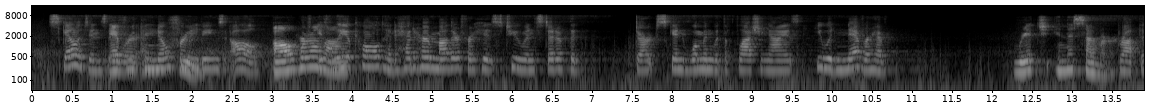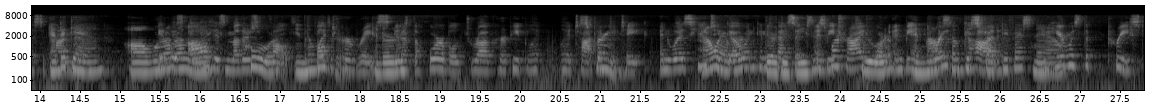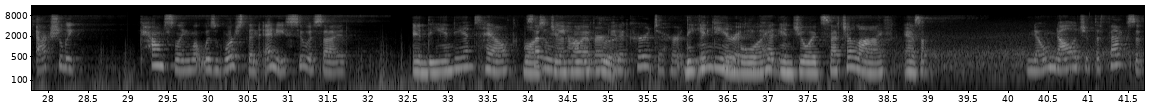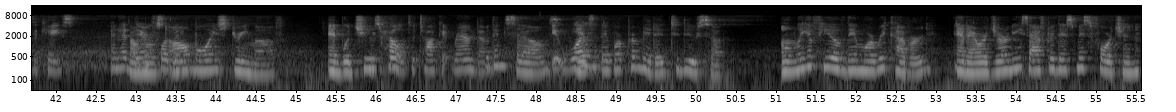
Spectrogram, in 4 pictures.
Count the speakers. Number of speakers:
two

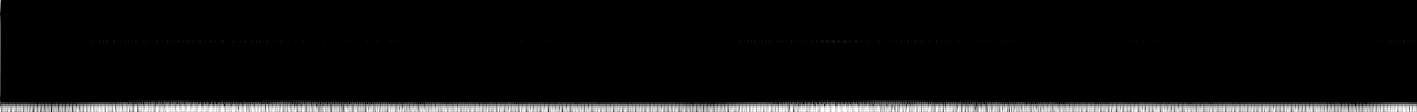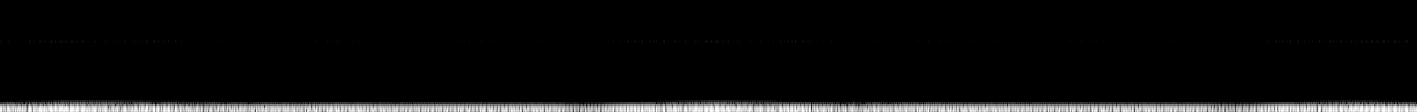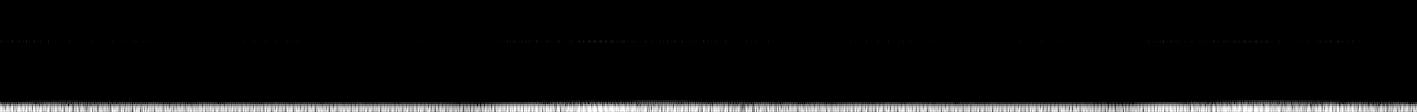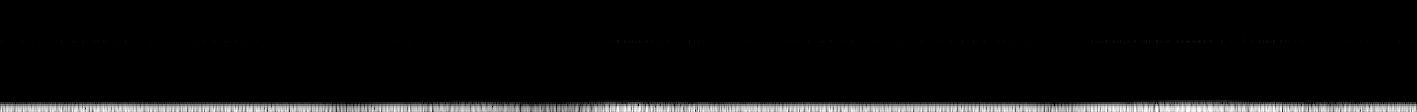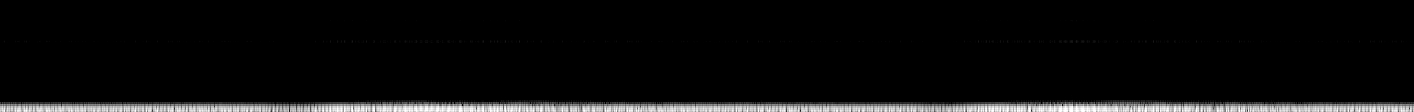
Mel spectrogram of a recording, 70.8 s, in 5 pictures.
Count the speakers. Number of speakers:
zero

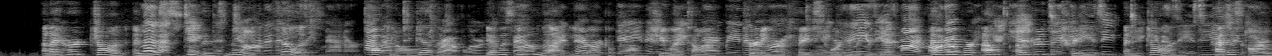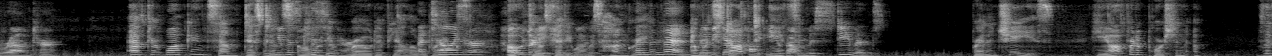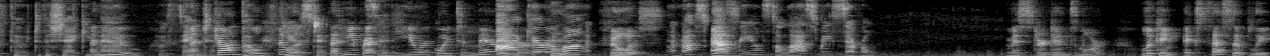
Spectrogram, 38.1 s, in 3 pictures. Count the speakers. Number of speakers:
two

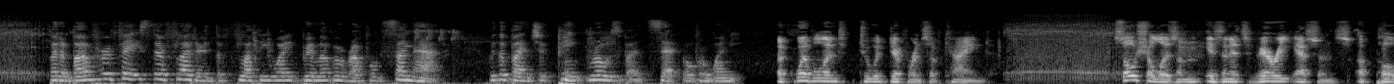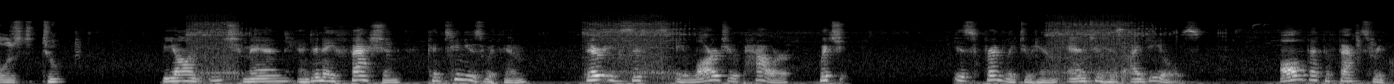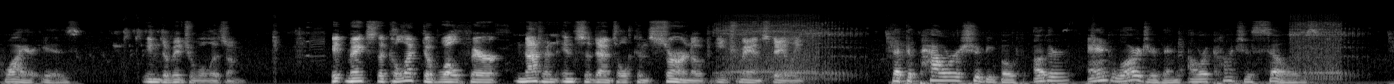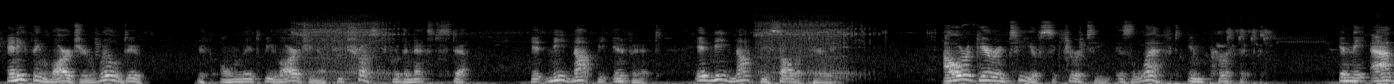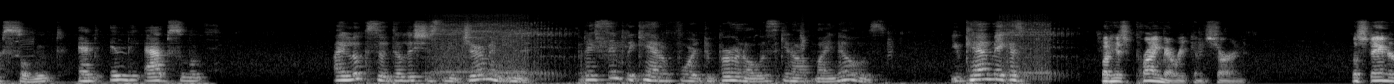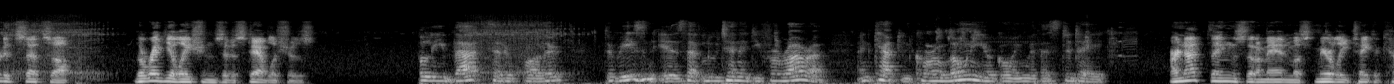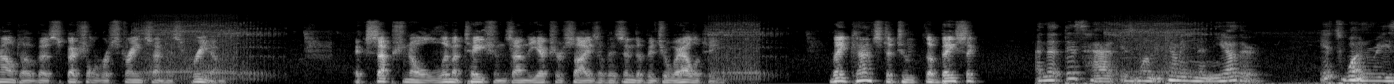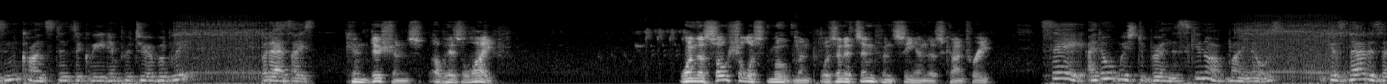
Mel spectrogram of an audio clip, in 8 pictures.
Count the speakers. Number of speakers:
three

